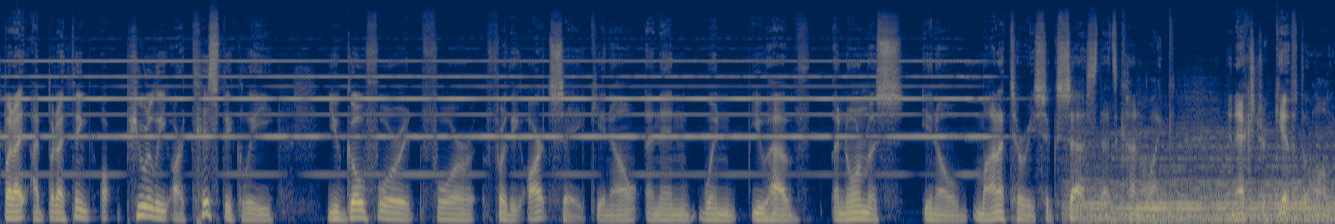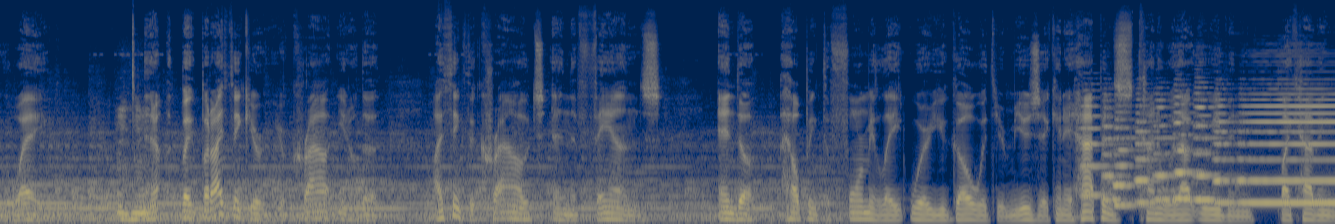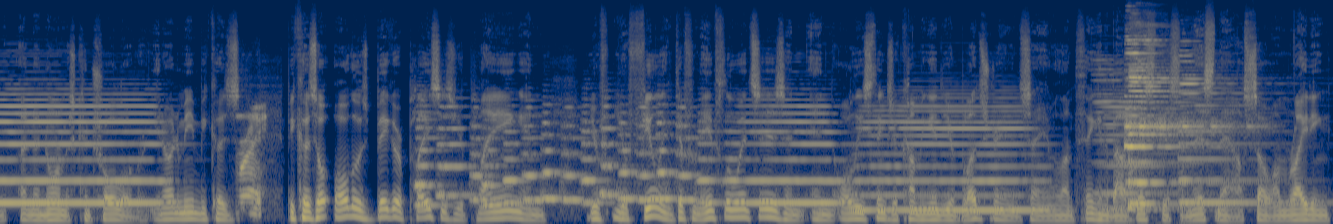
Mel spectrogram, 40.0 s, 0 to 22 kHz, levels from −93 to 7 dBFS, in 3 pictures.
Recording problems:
background music; very loud; throughout; as loud as the speech

